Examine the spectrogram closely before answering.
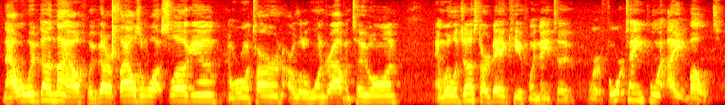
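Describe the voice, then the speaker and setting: Higher-voiced man giving a casual demo, noisy background. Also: normal speed. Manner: informal, folksy, addressing viewers directly. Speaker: video host demonstrating CB radio gear. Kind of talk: casual hands-on technical demonstration.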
